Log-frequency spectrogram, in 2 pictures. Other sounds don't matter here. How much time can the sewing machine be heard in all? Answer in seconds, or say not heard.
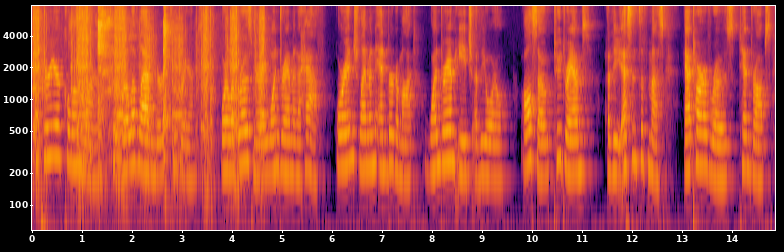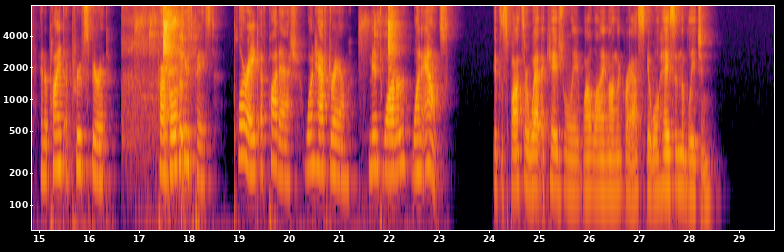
5 s.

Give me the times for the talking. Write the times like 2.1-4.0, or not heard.
0.0-16.4, 17.4-23.1, 24.1-28.4.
